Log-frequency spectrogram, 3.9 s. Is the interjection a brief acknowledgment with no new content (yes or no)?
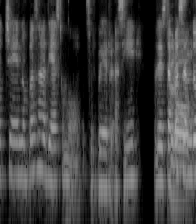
yes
